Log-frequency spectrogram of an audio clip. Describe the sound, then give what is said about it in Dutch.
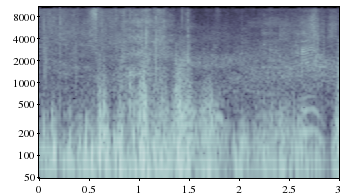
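Steady wind buffets the microphone with a loud, continuous low rumble throughout, with muffled voices faintly audible beneath the gusts. “kieken we, al die eh, wind.”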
